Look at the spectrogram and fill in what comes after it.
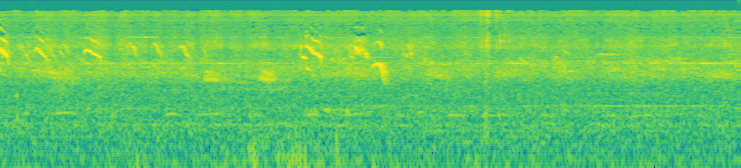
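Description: Faint bird chirps outdoors, a scatter of short falling calls in the first few seconds, over the soft rubbing of a felt duster wiping a whiteboard.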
